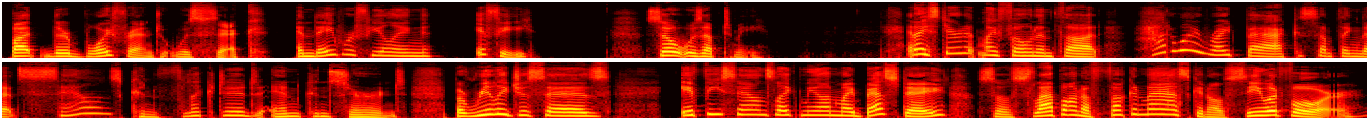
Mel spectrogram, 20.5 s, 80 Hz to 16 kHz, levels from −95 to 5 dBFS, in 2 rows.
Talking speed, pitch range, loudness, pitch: 170 wpm, 185-270 Hz, -24 LUFS, 220 Hz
